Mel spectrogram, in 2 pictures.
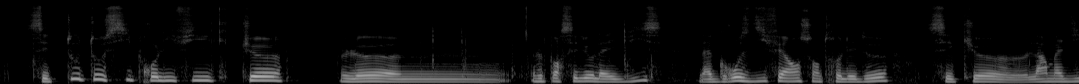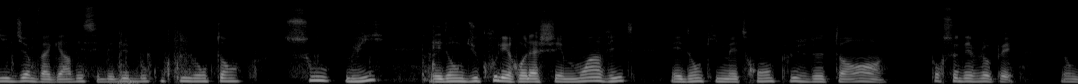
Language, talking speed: French, 130 wpm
